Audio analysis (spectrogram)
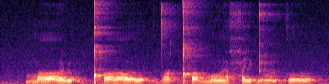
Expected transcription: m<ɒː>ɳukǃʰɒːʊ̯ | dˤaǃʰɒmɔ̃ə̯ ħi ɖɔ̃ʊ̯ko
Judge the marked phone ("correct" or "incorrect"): correct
